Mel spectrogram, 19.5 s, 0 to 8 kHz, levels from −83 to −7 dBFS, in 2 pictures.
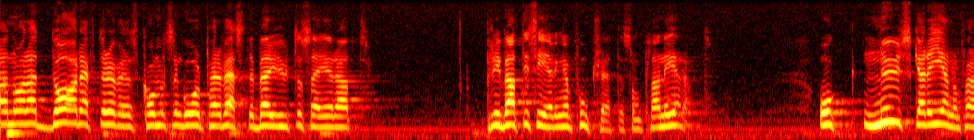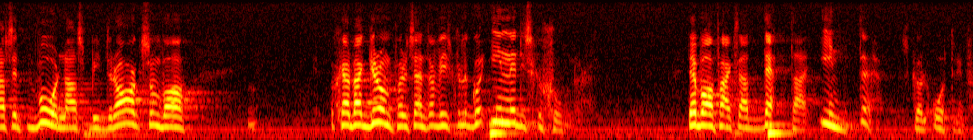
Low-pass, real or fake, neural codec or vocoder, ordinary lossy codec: none; real; none; none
